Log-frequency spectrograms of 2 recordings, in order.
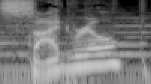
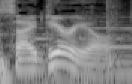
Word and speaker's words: sidereal: And some simple math will show you that over 4 years, the difference between the calendar years and the, what is that, sidereal? – Okay. – Let me get a pronunciation key for this. Here, listen. – Sidereal.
